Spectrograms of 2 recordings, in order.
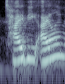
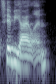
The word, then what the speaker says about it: Tybee Island: to go back to tybee island is that how you say it i've been calling it tibby island i've been corrected so many times but um tybee island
